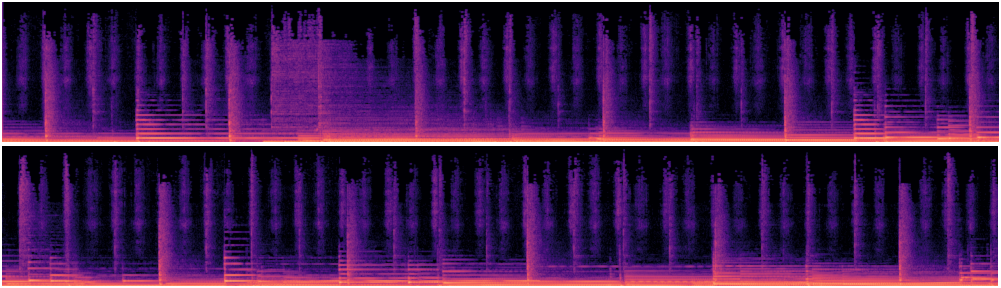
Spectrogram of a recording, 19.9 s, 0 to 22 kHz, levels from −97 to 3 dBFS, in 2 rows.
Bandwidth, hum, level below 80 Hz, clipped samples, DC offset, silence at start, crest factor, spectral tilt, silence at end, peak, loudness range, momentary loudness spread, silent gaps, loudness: 18.5 kHz; none; -30 dBFS; under 0.1%; under 0.1%; 0 s; 16 dB; -7.5 dB/octave; 0 s; -8 dBFS; 1 LU; 4 LU; none; -25 LUFS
